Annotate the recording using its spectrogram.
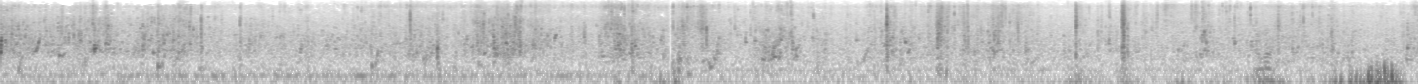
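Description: Small waves lapping at the rocky reservoir shore, with a low steady hum that fades out about halfway through, scattered sharp clicks, and a gust of wind on the microphone near the end.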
